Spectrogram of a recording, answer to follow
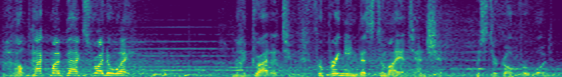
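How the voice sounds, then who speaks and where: A man's voice: fairly high pitch, lively intonation, brisk, natural voice. A man playing an earnest, hot-blooded, protective young man in a video game, with an urgent yet polite manner. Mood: angry, urgent. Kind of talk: scripted video game dialogue. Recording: echoey hall reverb, music behind.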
